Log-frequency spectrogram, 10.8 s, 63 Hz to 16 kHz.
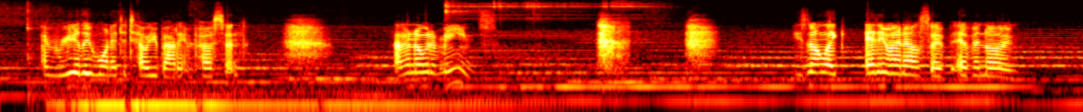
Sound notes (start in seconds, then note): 2.8 breathes deep; 5.7 exasperated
